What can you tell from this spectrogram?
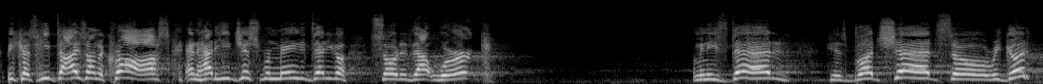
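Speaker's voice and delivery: a preacher in full flight; preaching at full force. Acted. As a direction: build to loud, high pulpit fervour. Preaches the cross and resurrection.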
